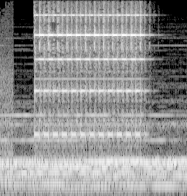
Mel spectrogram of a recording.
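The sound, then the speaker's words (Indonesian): A telephone bell rings in one bright, buzzing burst lasting about a second, loud, over a low steady background hum: a call from a community health centre in North Maluku, Indonesia. “dapat panggilan telepon dari pihak puskesmas tempat dia bekerja.”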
